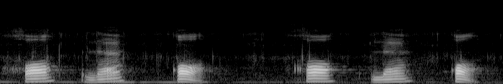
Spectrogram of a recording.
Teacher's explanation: The kha is full mouth, whilst the lam is empty mouth. And the qaf again is full mouth.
